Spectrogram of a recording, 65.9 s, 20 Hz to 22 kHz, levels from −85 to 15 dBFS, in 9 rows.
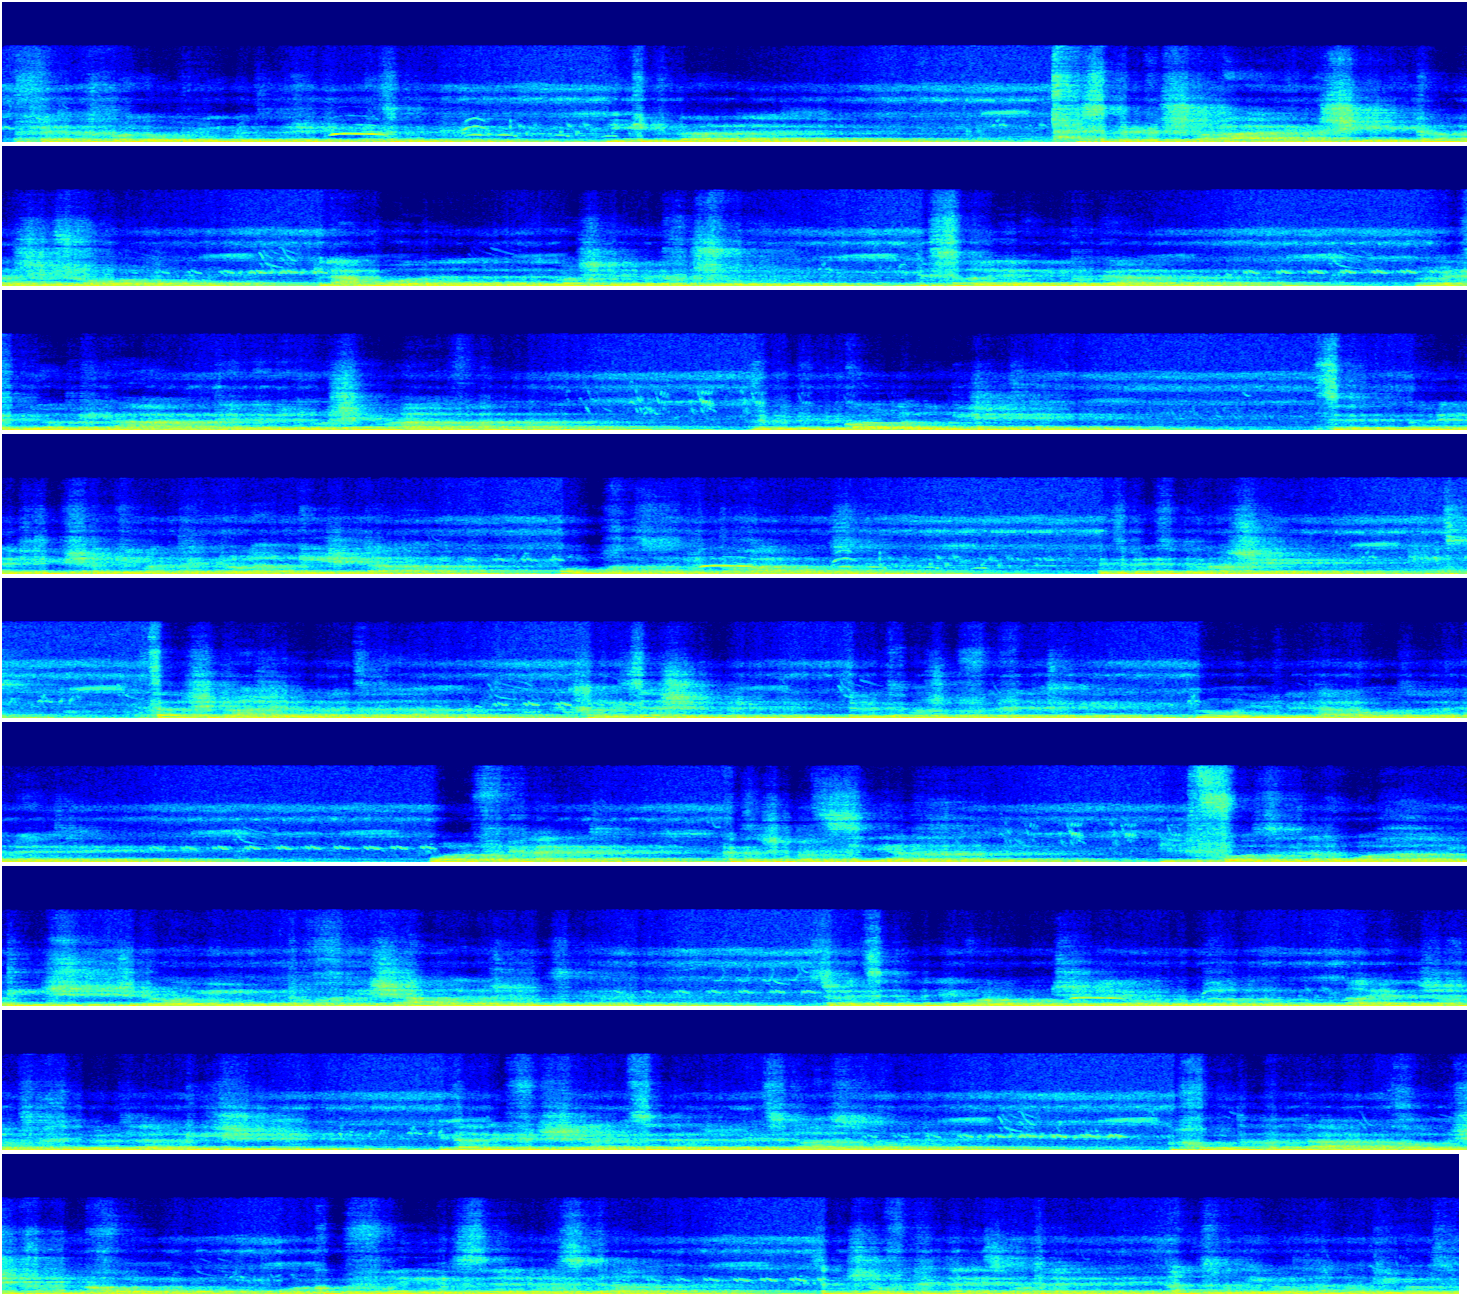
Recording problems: room echo; strong; dies away in 1.4 s
off-mic speech; far
squashed, flat; heavily
electrical hum; loud; throughout; 60 Hz, 9 dB below the speech

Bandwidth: 15 kHz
